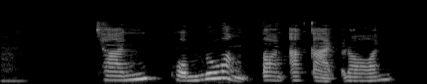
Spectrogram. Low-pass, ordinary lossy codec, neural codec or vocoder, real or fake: none; none; none; real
